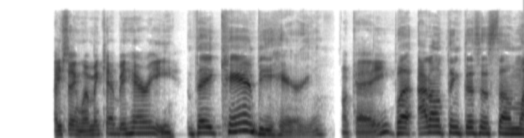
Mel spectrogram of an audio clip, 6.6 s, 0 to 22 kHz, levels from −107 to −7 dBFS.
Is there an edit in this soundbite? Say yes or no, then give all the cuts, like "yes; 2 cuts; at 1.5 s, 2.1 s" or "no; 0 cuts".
yes; 1 cut; at 4.2 s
